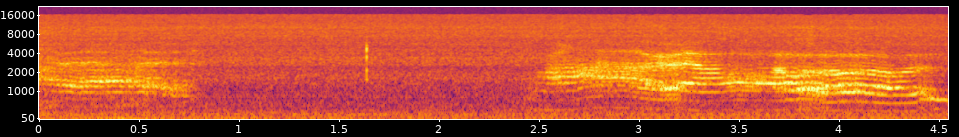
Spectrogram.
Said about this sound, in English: The cat's unhappy.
